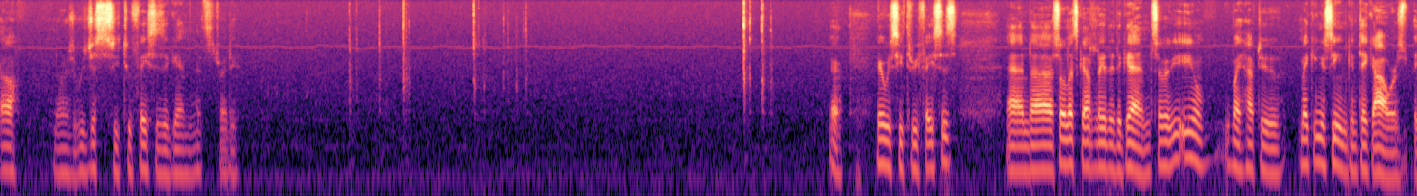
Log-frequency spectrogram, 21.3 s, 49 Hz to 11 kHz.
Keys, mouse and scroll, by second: 4.1-9.2 drag, 10.0-12.8 drag.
